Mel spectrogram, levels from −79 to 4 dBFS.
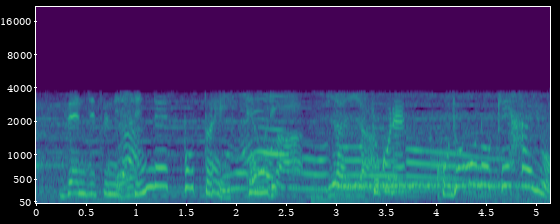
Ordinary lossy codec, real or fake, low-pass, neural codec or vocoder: none; real; 3.6 kHz; none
